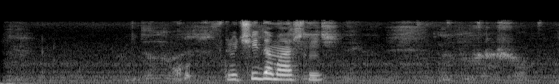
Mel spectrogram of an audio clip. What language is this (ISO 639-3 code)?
rus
